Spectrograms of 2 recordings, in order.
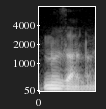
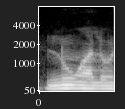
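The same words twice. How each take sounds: First: नूजालों said as one run, z linking नू and आलों; नूजालों joined smoothly with a z; right liaison. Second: नू आलों said as two words with no z between; नू आलों, a break and no linking sound; wrong liaison shown. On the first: Teacher giving students the correct linked form, नूजालों with z. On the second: Teacher showing students the wrong split, नू आलों with no link. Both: Shown as a demonstration. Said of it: "नू आलों नहीं पढ़ेंगे".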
